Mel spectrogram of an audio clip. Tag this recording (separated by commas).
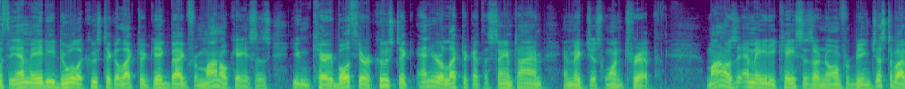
Speech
